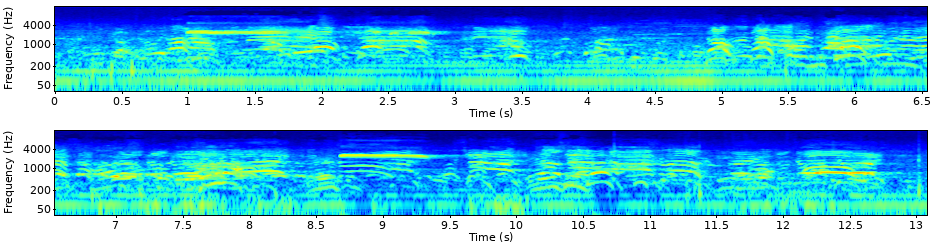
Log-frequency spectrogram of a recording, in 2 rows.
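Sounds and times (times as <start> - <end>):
voices shouting and calling: 0.0 - 13.0
short whistle blast: 1.0 - 1.7, 8.7 - 9.5.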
